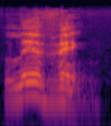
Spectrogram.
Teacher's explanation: yes the V is voiced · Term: voiced V sound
